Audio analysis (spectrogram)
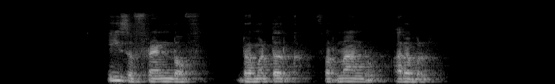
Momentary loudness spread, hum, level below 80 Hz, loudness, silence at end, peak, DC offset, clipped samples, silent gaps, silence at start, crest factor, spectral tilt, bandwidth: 10 LU; none; -72 dBFS; -28 LUFS; 1.15 s; -12 dBFS; under 0.1%; under 0.1%; none; 1.1 s; 18 dB; -6.5 dB/octave; 12 kHz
